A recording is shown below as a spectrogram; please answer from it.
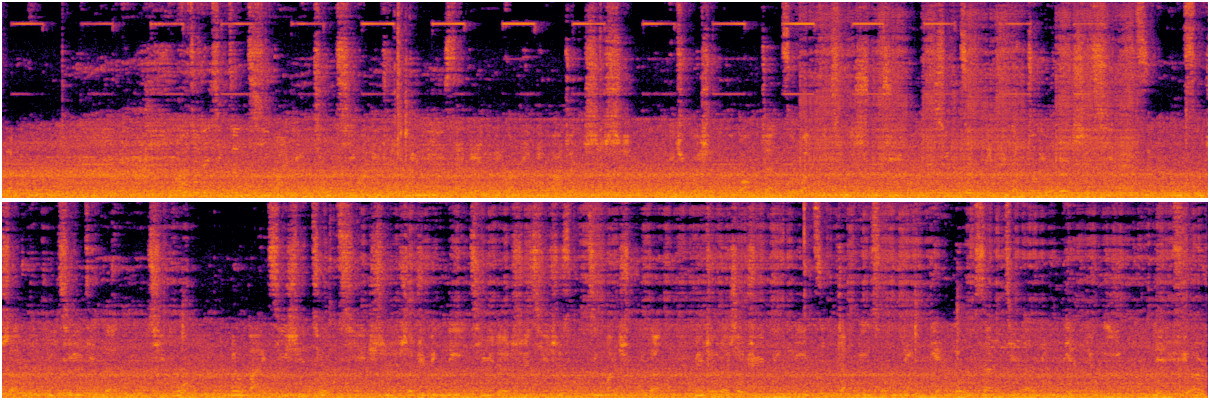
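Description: Steady road and engine noise of a moving car heard from inside the cabin, with the car radio playing voices and music over it.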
